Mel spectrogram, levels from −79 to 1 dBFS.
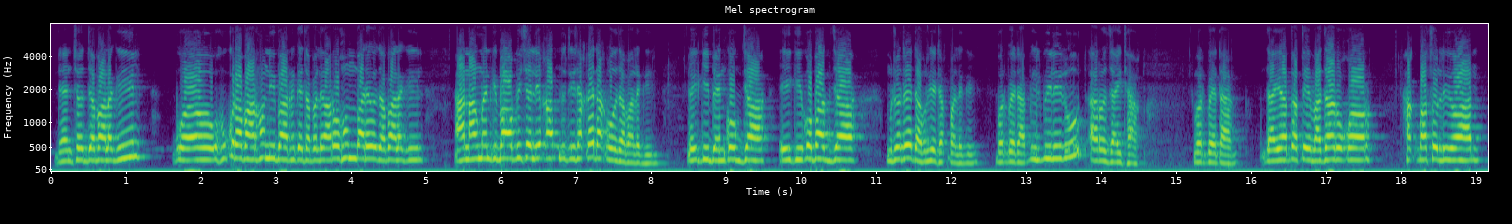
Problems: none marked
